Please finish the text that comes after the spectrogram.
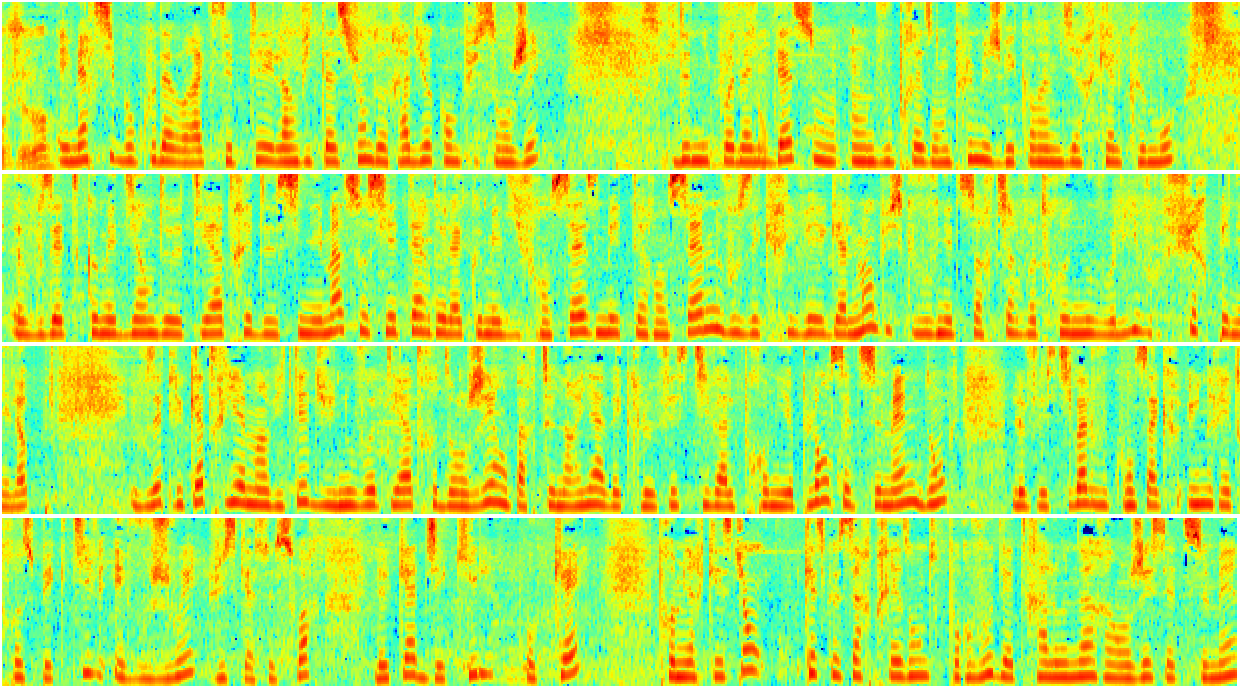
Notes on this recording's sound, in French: Toute cette semaine, nous sommes installés dans le hall du Centre des Congrès, à l’occasion du festival Premiers Plans.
